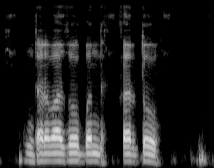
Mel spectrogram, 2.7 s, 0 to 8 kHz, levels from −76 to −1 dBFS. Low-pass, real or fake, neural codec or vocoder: 7.2 kHz; fake; codec, 16 kHz, 16 kbps, FunCodec, trained on Chinese and English, 50 frames a second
